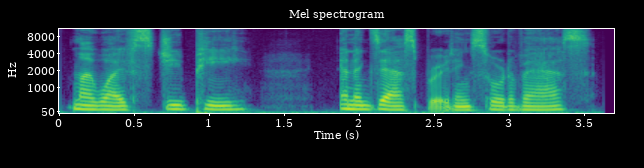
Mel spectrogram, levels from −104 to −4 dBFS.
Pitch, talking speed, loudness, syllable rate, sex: 145 Hz, 130 wpm, -18 LUFS, 4.5 syllables/s, female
